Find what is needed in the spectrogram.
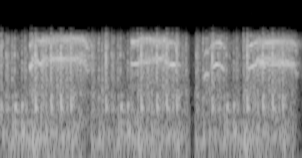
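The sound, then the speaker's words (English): Rapid, clattering typing fills the whole stretch, a dense run of loud keystrokes with a brief pause in the middle before it resumes at the same frantic pace. “All right, one other person to introduce, and that is the typing monkey.”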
